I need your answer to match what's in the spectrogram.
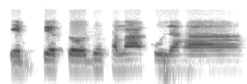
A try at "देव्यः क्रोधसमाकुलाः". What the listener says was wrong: Kulaha. Yeah, but there is also dirgham. Kulaha. You're saying kulaha. It's not kulaha. It is kulaha. Kulaha.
